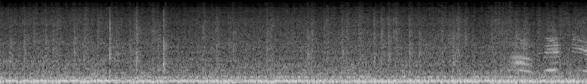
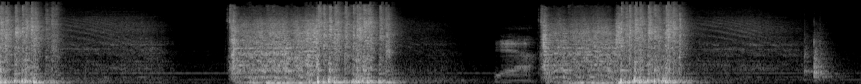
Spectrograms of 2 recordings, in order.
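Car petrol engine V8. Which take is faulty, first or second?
second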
